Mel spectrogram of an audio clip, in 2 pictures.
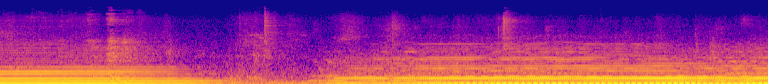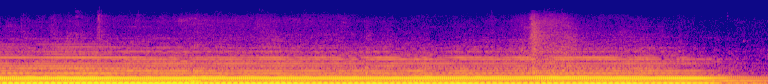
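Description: Microtonal contemporary chamber music: a low, sustained chord that fades away about two seconds in, then, after a brief gap, a new low chord that swells toward the middle and is held steadily.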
